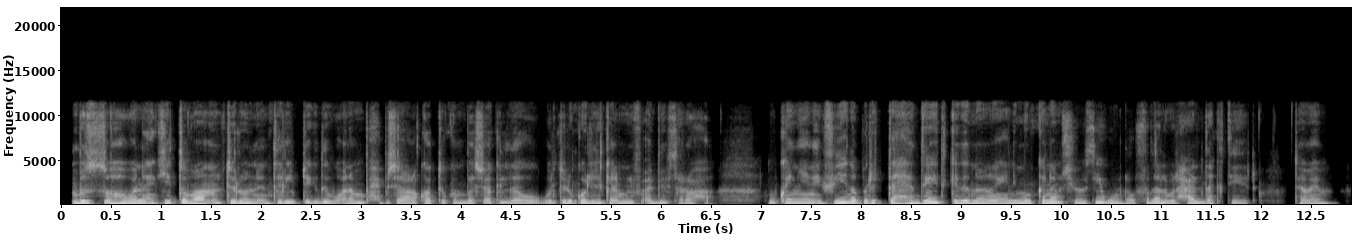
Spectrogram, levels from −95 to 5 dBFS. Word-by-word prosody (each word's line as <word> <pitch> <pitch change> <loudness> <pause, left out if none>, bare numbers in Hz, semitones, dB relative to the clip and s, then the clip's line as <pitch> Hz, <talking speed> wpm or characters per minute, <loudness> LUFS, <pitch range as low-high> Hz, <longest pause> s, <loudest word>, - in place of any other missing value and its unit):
بُصّ، 245 0 +3
هو 225 +1 +4
أنا 280 -1 +3
أكيد 255 +3 -2
طبعًا 230 -2 +4
قُلت 205 +2 -1
له: 225 +1 +5
"إن 205 - +2
أنت 220 0 -3
ليه 215 0 +3
بتكدب؟ 205 -2 -2
وأنا 215 -2 -3
ما 210 - 0
باحبش 220 +2 -7
العلاقات 190 +1 -2
تكون 195 -1 -5
بالشكل 195 +2 -4
ده." 195 +1 -2
وقُلت 195 +3 -4
له 240 - +2
كل 235 -1 +1
الكلام 205 -2 -2
اللي 210 0 0
في 220 - -14
قلبي 205 -1 -3
بصراحة، 200 +4 -8 0.5
وكان 215 +2 0
يعني 210 +1 -1
في 295 +7 +4
نبرة 285 -1 +2
تهديد 245 +6 +3
كده، 270 -4 +1
إن 255 -1 +2
أنا 260 +3 +1
يعني 260 -1 -1
ممكن 285 +2 +2
أمشي 315 -6 -1
وأسيبه 225 +1 0
لو 195 -2 -5
فضل 235 +1 -1
بالحال 195 +2 -1
ده 195 - -3
كتير، 185 -2 -9 0.5
تمام؟ 210 +3 -5
220 Hz, 205 wpm, -24 LUFS, 200-250 Hz, 0.5 s, له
